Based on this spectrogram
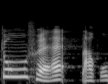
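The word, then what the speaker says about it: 中学: 중국에서는 중고를 합쳐서 중학, 중쉐라고 발음을 합니다.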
